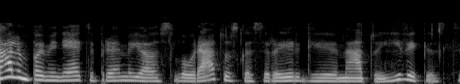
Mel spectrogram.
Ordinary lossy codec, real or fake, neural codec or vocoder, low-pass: Opus, 24 kbps; real; none; 7.2 kHz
